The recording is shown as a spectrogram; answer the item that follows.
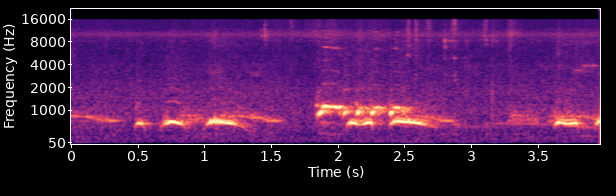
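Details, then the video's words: Spotted dove cooing freely, with soft falling coos, a louder overlapping burst of higher and lower notes in the middle, then quieter coos returning. "derkuku gacor bekur bekur"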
